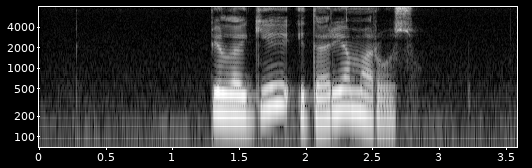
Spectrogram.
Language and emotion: Russian, neutral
